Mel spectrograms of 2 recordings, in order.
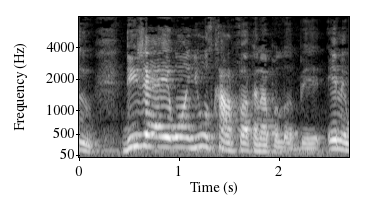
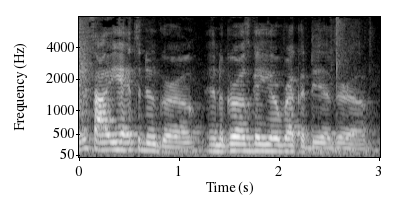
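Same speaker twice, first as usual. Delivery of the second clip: ordinary delivery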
